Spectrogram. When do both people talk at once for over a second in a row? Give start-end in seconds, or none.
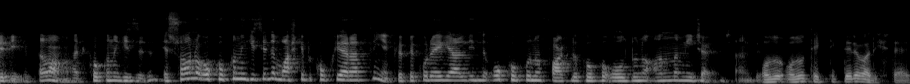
none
